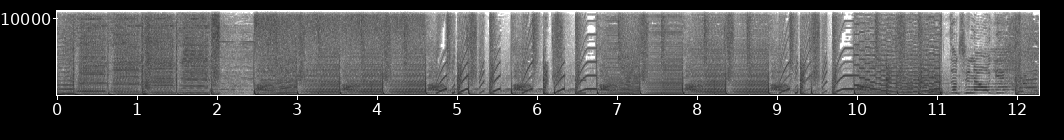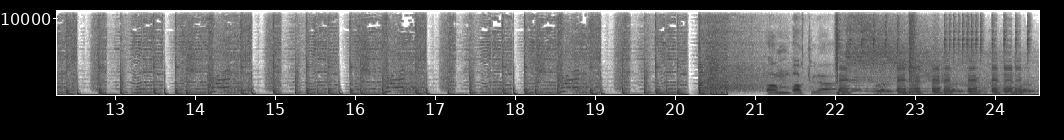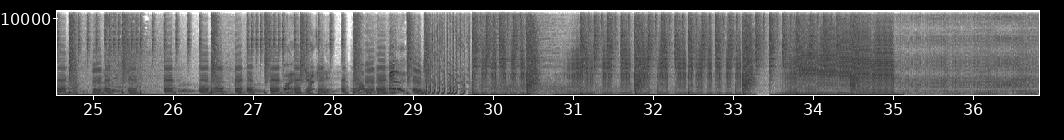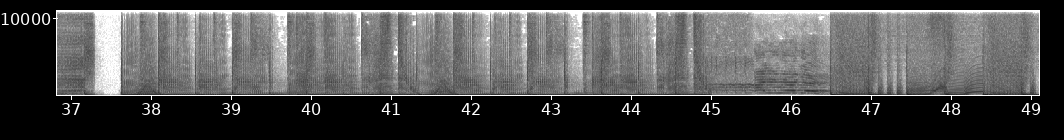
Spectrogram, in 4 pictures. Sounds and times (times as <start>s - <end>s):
Music: 0.0s - 45.7s, 46.5s - 49.1s.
